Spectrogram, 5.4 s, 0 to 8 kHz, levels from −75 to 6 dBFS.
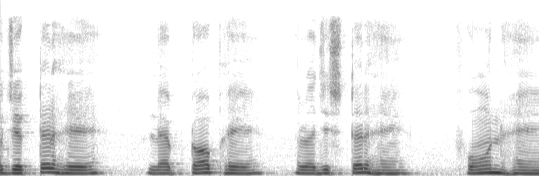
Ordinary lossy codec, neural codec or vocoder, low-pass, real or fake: MP3, 64 kbps; none; 7.2 kHz; real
